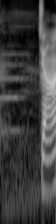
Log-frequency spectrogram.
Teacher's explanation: अब भैया इसमें मुंह नाक दोनों से अब चांद बोल रहे हो ठीक है तो चांद मुंह से भी निकल रहा है और नाक से भी निकल रहा है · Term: अनुनासिक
